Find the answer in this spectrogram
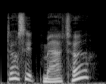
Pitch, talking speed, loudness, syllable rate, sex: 210 Hz, 170 wpm, -19 LUFS, 4.8 syllables/s, male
